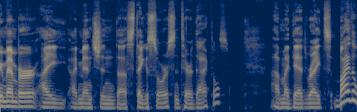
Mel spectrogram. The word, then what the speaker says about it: pterodactyl: because Pterodactyl, right, yes. because the P is silent.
